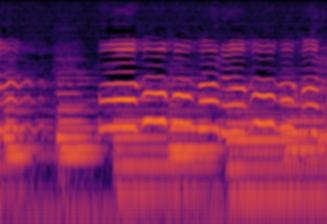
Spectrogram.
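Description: Soprano singing a classical song with wide vibrato, accompanied by piano. The voice stops briefly about half a second in, then resumes.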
